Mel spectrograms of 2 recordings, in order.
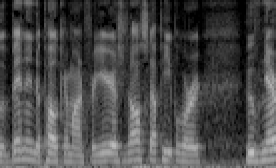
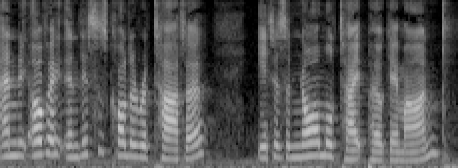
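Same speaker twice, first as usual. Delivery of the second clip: put-on high, loud little kid voice, vague accent; 7 semitones higher, 5 dB louder than usual. Speaker imagines a six-year-old educating journalists, imitating six-year-old Tim. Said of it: "six year old Tim is going".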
